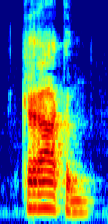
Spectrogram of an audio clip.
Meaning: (verb) 1. to crack, break open (a shell) 2. to make a creaky sound, like something being cracked 3. to break up into (chemical) components 4. to break someone mentally 5. to solve a code
- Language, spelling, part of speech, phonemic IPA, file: Dutch, kraken, verb / noun, /ˈkraːkə(n)/, Nl-kraken.ogg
